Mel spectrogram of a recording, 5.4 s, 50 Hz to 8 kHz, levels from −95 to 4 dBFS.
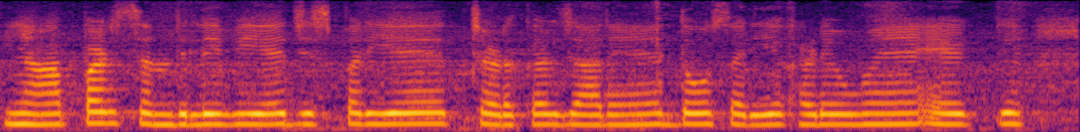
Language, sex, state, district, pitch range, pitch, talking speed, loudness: Hindi, female, Uttar Pradesh, Shamli, 230-240 Hz, 230 Hz, 200 wpm, -16 LUFS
